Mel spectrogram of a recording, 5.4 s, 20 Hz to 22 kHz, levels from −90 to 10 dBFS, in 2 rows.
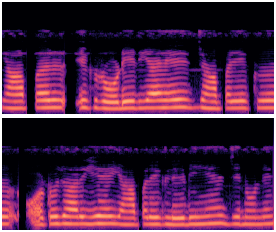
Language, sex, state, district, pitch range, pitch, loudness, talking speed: Hindi, female, Delhi, New Delhi, 240-260 Hz, 250 Hz, -14 LUFS, 210 wpm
